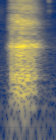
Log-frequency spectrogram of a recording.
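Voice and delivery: lone throaty scraped ch; back ch. Shown as a demonstration. German teacher on A, O, U with C H, back ch. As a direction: sound out ch at the back. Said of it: "That's pronounced".

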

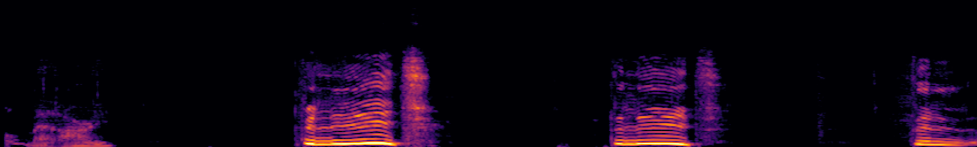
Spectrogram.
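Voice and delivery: high, loud shrieked "Delete"; mock Matt Hardy. Fan reacting, imitating Matt Hardy's shrieked delete. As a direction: screech it like the broken one. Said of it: "And I'm like".

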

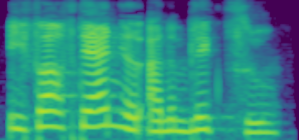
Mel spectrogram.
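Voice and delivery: plain reading voice

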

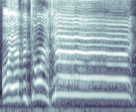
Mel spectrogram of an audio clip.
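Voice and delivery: high, loud victory shout; hammed-up gloating winner; mock triumph. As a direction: proclaim it, ending in a long squealed cheer. Voices winner cheering.

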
